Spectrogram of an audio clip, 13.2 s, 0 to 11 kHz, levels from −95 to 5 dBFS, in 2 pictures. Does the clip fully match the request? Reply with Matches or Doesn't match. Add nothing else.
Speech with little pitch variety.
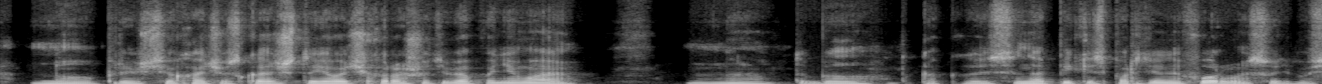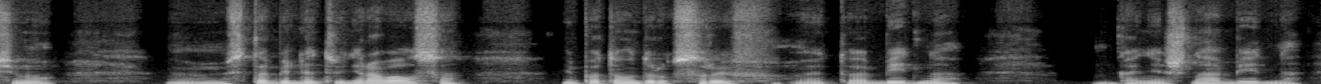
Matches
